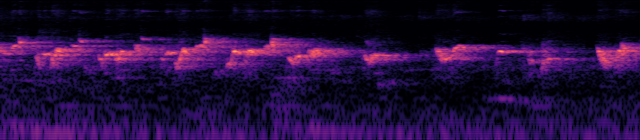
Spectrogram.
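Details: Sooty-headed bulbul delivering ropel song meant to draw young birds into singing. Quick, rolling fluty notes, about three per second, come in tight clusters with short gaps.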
